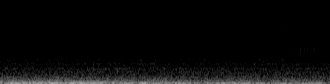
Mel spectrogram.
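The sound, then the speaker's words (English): Steady low engine rumble from inside a moving car, a dense continuous drone with a faint hiss on top and no voices. “I said I wasn't going to record in my vehicle, but I'm going to try this.”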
